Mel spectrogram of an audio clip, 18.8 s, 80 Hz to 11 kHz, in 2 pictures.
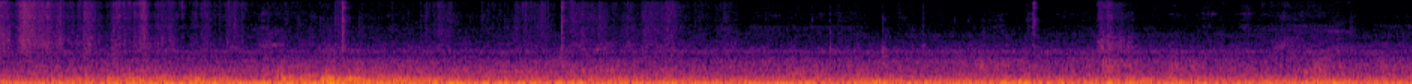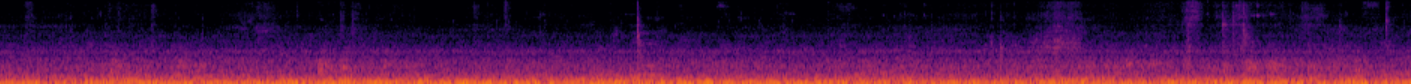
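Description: Hokuriku Shinkansen (E7/W7-series) train running on an elevated viaduct, heard from inside the passenger cabin as a steady low rumble with a few faint clicks.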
